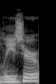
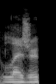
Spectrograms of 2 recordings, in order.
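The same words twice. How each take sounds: First: It is said with an ordinary, everyday pronunciation. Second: It is said with a fancier, more refined pronunciation.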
